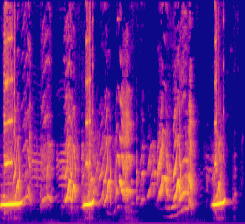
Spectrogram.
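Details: Cockatiels from a breeding pair: clear rising whistled calls repeated every one to two seconds, mixed with chattering, buzzy squawks and short chirps.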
